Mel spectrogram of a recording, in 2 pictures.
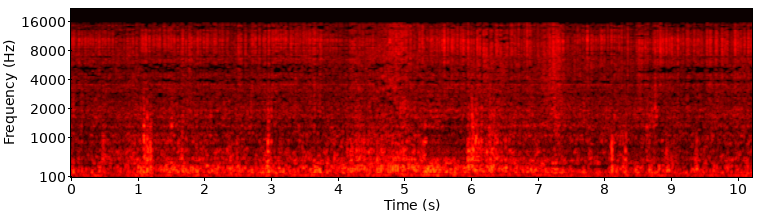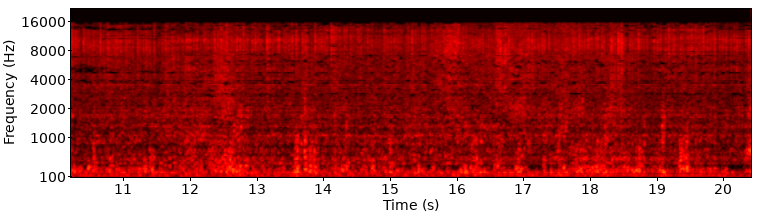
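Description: A motor vehicle's engine running steadily as it travels along a road, with a rushing road noise underneath.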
